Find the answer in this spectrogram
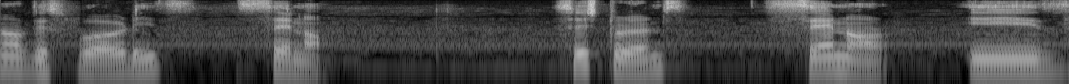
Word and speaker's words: Senor: The pronunciation of this word is Seno.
